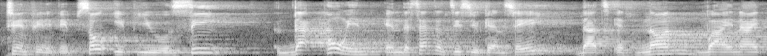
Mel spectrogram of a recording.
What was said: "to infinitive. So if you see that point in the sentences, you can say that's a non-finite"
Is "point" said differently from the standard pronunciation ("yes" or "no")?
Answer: yes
